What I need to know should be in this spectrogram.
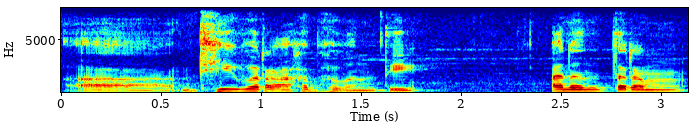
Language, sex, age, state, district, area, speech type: Sanskrit, male, 45-60, Karnataka, Uttara Kannada, rural, spontaneous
